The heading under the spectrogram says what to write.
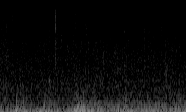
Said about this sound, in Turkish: Her tarafına akupunktur iğneleri saplanmış, kolu ve omzu sarılı halde yerde yatan Po, tavandan yüzüne damlayan yağmurla gözlerini açtı.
